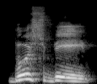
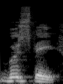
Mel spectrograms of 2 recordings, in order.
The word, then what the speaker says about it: Bushby: put your names so bushby thank you that's how you pronounce sasha's name bushby all right so owls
